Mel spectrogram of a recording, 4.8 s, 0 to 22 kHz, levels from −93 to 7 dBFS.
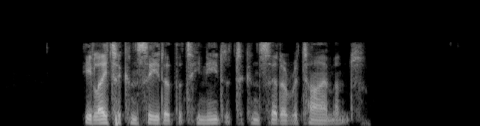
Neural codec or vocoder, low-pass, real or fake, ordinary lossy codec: none; 5.4 kHz; real; MP3, 48 kbps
